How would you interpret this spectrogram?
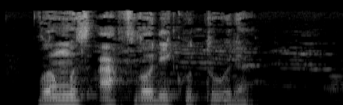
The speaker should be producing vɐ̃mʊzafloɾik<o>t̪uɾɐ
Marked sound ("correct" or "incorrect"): incorrect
